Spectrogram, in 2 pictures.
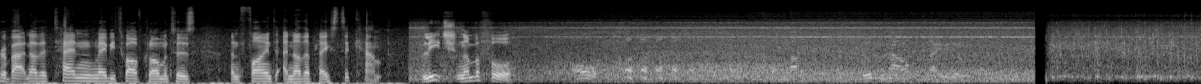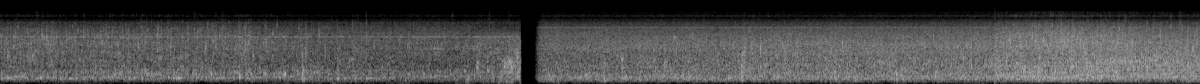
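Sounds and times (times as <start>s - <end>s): stream water flowing: 10.5s - 24.0s.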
